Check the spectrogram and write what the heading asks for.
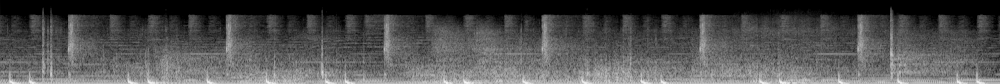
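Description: Skateboard rolling and clacking on wooden skatepark ramps, with sharp board knocks and landings throughout, over a music track with sustained low notes.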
